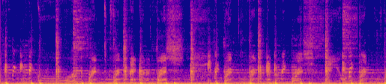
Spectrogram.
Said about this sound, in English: Right about now, you are listening to the incredible drum patterns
